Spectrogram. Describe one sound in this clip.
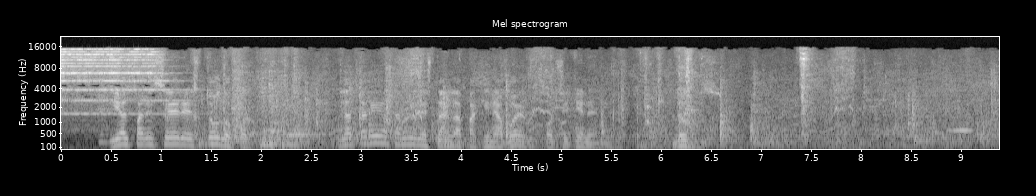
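A crowd of young men chatter.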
